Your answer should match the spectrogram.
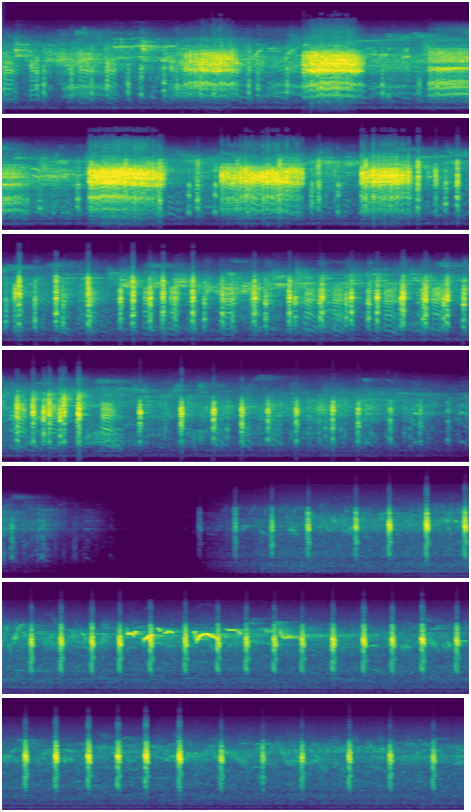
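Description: Great crested grebe calling: about six loud, harsh, croaking calls in the first nine seconds over a run of rapid ticking. It breaks off into silence about two-thirds of the way through, then goes on as a rapid ticking at about three clicks a second.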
